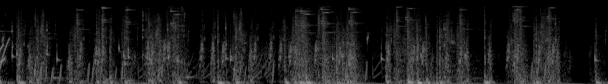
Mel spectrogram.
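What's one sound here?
Rapid game weapon shots and hit effects crackle constantly.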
